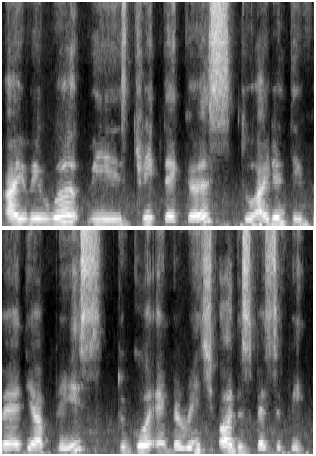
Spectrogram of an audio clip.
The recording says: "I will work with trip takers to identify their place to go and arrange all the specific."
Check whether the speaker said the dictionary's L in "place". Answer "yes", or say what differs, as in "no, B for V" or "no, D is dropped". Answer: yes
